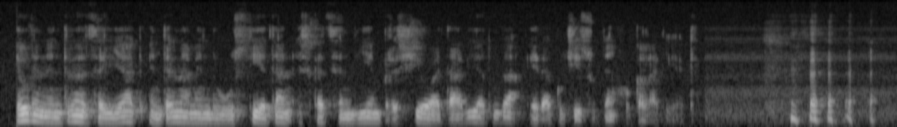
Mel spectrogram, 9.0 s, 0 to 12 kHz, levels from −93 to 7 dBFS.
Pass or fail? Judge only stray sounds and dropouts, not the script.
fail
